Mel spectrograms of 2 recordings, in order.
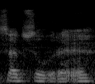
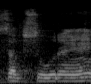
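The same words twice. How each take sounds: First: Much softer, almost hushed; speaking softly. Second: Said in the usual way. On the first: Real, not acted. Mother at six a.m. while everyone sleeps, hushed. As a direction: drop the voice so nobody wakes. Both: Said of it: "मैं धीरे धीरे बोल रही हूँ".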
